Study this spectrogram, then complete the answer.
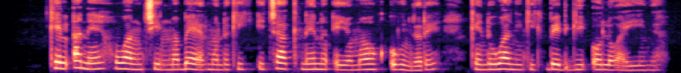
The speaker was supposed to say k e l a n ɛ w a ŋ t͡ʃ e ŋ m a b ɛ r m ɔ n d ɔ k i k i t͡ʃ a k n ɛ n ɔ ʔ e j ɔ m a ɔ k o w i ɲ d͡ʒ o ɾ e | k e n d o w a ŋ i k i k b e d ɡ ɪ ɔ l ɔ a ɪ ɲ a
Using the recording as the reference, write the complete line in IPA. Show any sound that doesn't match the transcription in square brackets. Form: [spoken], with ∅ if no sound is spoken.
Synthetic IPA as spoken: k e l a n ɛ w a ŋ t͡ʃ e ŋ m a b ɛ r m ɔ n d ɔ k i k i t͡ʃ a k n ɛ n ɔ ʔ e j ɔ m a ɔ k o w i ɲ d͡ʒ o ɾ e | k e n d o w a ŋ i k i k b e d ɡ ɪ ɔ l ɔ a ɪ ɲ a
